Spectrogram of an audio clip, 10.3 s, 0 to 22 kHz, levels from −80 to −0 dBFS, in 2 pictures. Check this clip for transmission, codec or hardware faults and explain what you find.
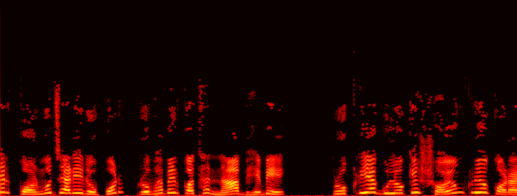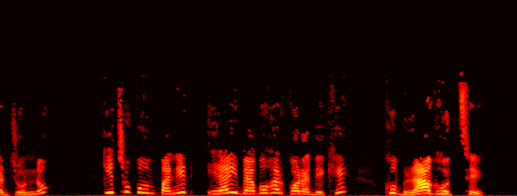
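Two codec faults are audible: heavy compression damage across the whole clip, and one pre-echo on an attack.

MP3 compression runs throughout the speech. The encoder appears to have been starved of bits, which fits a low bitrate of about 32 kbps, and that starvation is the likely cause of the watery, swirly texture and the metallic edge on s sounds. Nothing survives above 16.2 kHz. On a spectrogram that shows as a hard ceiling, with patchy, flickering holes below it where weak lines drop in and out.

Pre-echo occurs at 8.43 s, just after "এআই ব্যবহার করা". The transform block spreads its quantisation noise evenly across its length, so noise sized for the loud attack also fills the quiet moment before it. You hear a short hiss of about 16 ms leading into the onset, which sounds softened. In the waveform, low-level fuzz sits ahead of the transient. 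On a spectrogram, a broadband smear sits just before it.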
